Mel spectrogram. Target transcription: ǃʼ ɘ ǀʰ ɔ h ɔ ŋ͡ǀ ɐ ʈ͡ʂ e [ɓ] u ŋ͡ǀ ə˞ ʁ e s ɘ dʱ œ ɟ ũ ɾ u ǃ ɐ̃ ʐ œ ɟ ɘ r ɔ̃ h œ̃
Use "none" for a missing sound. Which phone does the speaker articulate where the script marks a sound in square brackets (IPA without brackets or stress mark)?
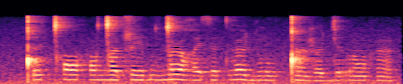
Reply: ɓ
